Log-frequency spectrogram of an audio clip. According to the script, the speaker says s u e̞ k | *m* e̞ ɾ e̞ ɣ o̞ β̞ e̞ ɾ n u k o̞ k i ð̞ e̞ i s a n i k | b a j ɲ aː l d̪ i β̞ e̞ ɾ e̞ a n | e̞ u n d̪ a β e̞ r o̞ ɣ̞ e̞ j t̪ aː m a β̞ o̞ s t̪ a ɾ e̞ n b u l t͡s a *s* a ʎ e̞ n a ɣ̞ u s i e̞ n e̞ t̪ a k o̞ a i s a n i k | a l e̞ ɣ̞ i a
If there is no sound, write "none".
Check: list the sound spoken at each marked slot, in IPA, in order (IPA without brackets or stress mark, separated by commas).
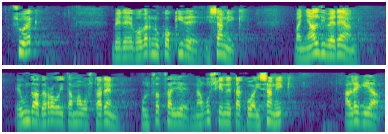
b, t͡s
